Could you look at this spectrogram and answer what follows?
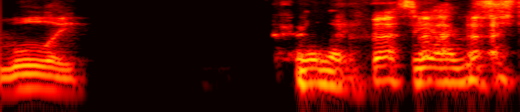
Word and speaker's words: Woolley: Pronounced exactly how it's spelled. Woolley. Woolley. See, I was just overthinking it. Mm-hmm. Yep, don't overthink it. Just Woolley.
